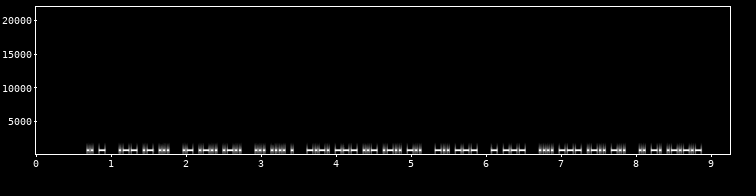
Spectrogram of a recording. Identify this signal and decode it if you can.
Morse code, heard as a keyed tone, about 44 wpm, 700 Hz. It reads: IT WAS ALL SHE COULD DO TO HOLD IN.
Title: Sentences from Top 400 Words 45wpm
